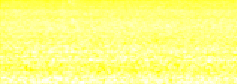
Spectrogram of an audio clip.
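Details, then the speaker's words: ICP Comfortmaker gas furnace after repair of multiple failures; soft steady low blower rumble with no squeal or banging; runs quiet and healthy, previously loud at ignition at night. "have to deal with that but it's up and running and quiet won't keep him up at night"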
